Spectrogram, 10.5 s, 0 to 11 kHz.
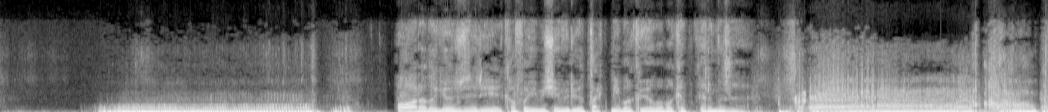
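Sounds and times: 
dog growling and roaring in a rumbling snarl: 0.9s - 3.7s, 7.8s - 10.4s
speech: 4.0s - 8.8s.

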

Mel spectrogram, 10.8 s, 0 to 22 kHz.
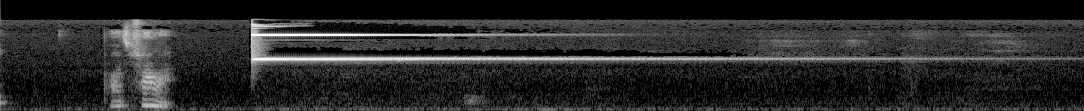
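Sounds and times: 
speech: 1.2s - 1.8s
bell struck with a clear high tone: 2.5s - 10.8s.

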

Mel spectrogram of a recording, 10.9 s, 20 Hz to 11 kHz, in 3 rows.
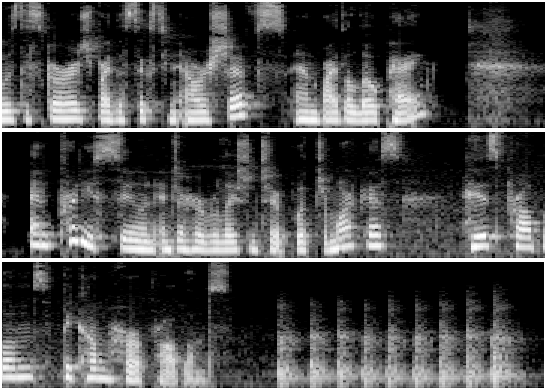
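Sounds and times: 
speech: 0.0s - 9.7s
police knocking firmly on an apartment door: 9.0s - 10.8s.

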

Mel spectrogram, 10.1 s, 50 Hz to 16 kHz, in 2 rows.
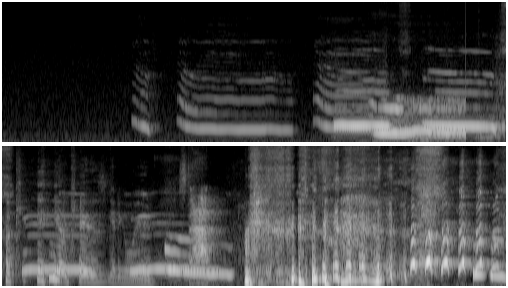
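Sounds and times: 
person imitating a whining dog: 1.3s - 7.4s
laughter: 5.0s - 6.0s, 7.4s - 10.0s
speech: 5.0s - 8.9s.

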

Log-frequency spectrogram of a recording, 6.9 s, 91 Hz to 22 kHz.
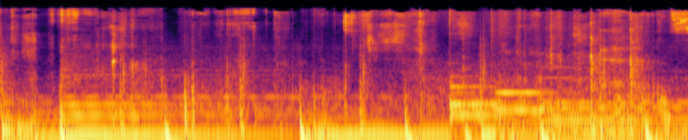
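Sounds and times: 
deck of oracle cards being shuffled for a card reading: 0.0s - 6.8s.

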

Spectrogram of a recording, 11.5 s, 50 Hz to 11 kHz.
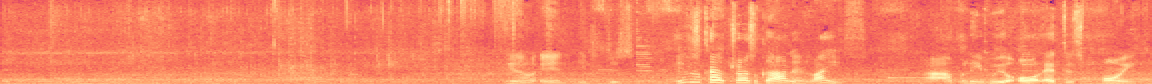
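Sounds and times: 
bus engine drone heard from inside a moving bus: 0.0s - 11.5s
road noise: 0.0s - 11.5s
faint rattles and clicks: 1.2s - 5.1s
speech: 5.1s - 8.6s, 9.2s - 11.5s.

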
